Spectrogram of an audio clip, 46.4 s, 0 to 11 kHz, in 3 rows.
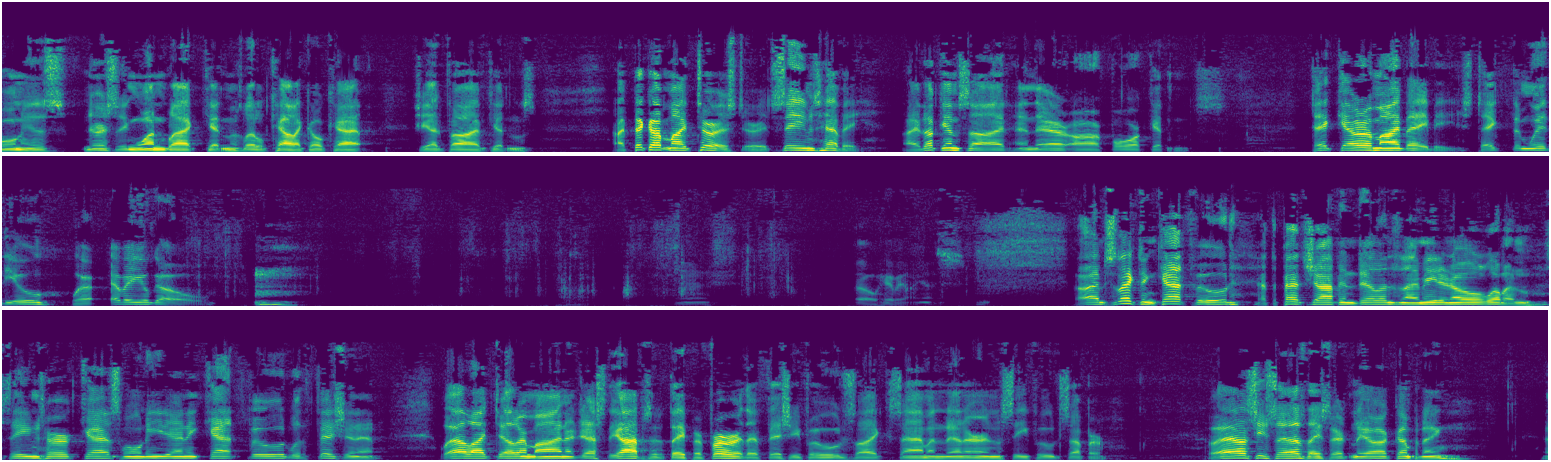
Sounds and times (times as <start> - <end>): Speech: 0.0 - 5.4, 6.1 - 12.2, 13.1 - 17.6, 24.0 - 25.1, 26.2 - 34.8, 35.4 - 42.1, 43.0 - 45.7.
